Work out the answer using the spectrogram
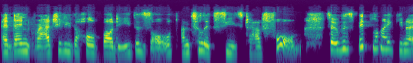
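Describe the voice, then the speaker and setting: A woman with a husky, slightly breathy voice at a middle pitch tells her story earnestly and laughs lightly now and then. The sound is dry and close, with a dull, lo-fi tone. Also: darkish tone, no echo. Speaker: guest. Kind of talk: reflective storytelling in an interview.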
